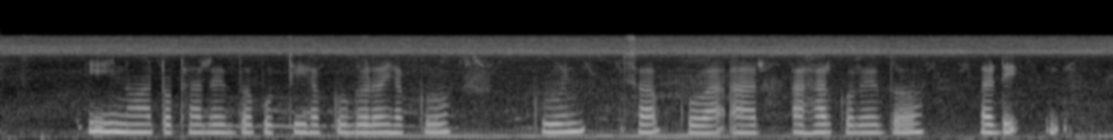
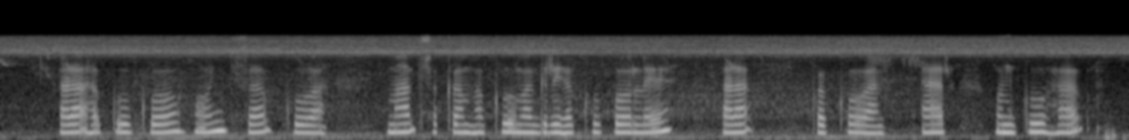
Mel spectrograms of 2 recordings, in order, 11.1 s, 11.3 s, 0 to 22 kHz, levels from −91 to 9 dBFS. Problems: constant background noise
